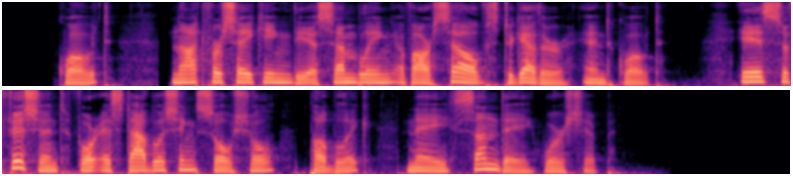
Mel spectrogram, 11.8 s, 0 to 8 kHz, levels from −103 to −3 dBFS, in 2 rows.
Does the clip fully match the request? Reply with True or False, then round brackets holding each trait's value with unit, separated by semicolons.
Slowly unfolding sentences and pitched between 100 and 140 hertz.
True (80 wpm; 135 Hz)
